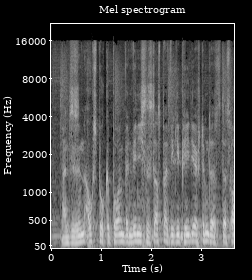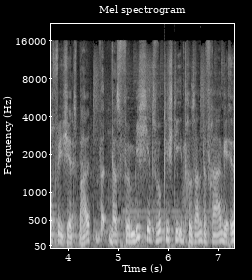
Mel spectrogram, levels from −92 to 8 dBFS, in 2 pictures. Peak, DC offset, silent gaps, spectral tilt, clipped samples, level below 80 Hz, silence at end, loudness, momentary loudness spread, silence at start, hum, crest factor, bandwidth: -2 dBFS; under 0.1%; none; -5 dB/octave; under 0.1%; -38 dBFS; 0 s; -14 LUFS; 4 LU; 0 s; none; 10 dB; 16.5 kHz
